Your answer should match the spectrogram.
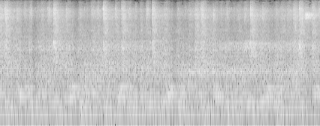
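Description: Electronic dance music from a DJ set played loud over a club sound system: a steady kick drum about two beats a second under a repeating low synth riff.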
